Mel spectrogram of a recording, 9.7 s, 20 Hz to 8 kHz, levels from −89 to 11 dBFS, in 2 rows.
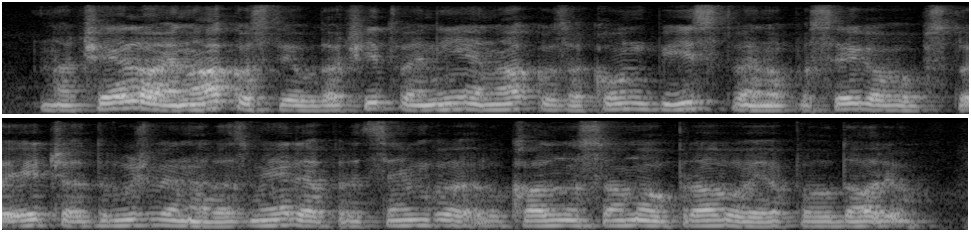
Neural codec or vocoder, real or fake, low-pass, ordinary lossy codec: vocoder, 44.1 kHz, 128 mel bands every 256 samples, BigVGAN v2; fake; 7.2 kHz; none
